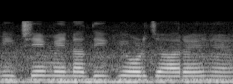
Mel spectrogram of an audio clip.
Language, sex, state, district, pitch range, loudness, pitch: Hindi, female, Chhattisgarh, Raipur, 100-105 Hz, -15 LUFS, 100 Hz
